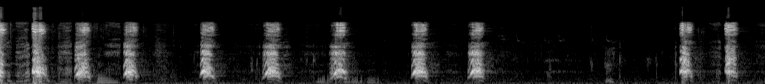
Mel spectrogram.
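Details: Irish red setter Scarlett, enjoying her walk round by the pool in 2010, barks in a steady series of sharp loud barks, falls quiet for about two seconds, then adds two final barks.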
